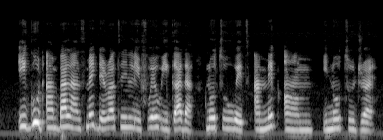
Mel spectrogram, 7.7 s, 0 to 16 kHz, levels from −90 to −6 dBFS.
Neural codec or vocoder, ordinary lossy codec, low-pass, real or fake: none; none; 9.9 kHz; real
